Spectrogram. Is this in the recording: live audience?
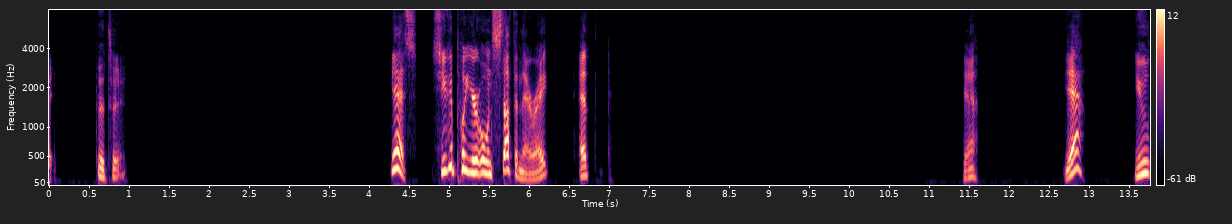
yes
